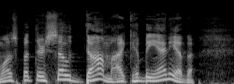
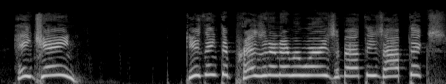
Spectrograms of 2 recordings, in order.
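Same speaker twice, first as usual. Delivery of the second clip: very high, squeaky cartoon-mouse voice. Mocking a played clip of Stelter's question: imitating Stelter like Minnie Mouse. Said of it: "He sounds like Mickey Mouse, or mo-, better yet, Minnie Mouse".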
